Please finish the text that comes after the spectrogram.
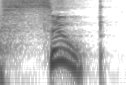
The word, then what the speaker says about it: Supe: Soup actually isn't spelled Soup. It's Supe, and they used to call him Super.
